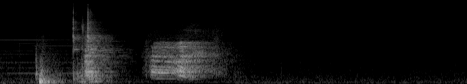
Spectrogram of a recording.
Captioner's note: grunting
